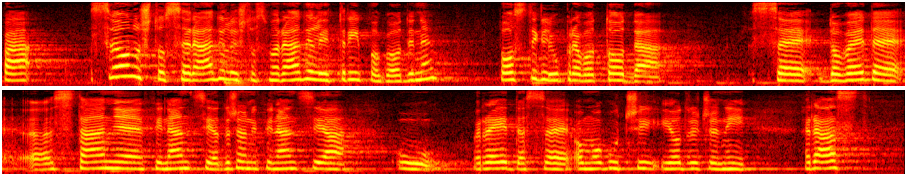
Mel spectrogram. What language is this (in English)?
Croatian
